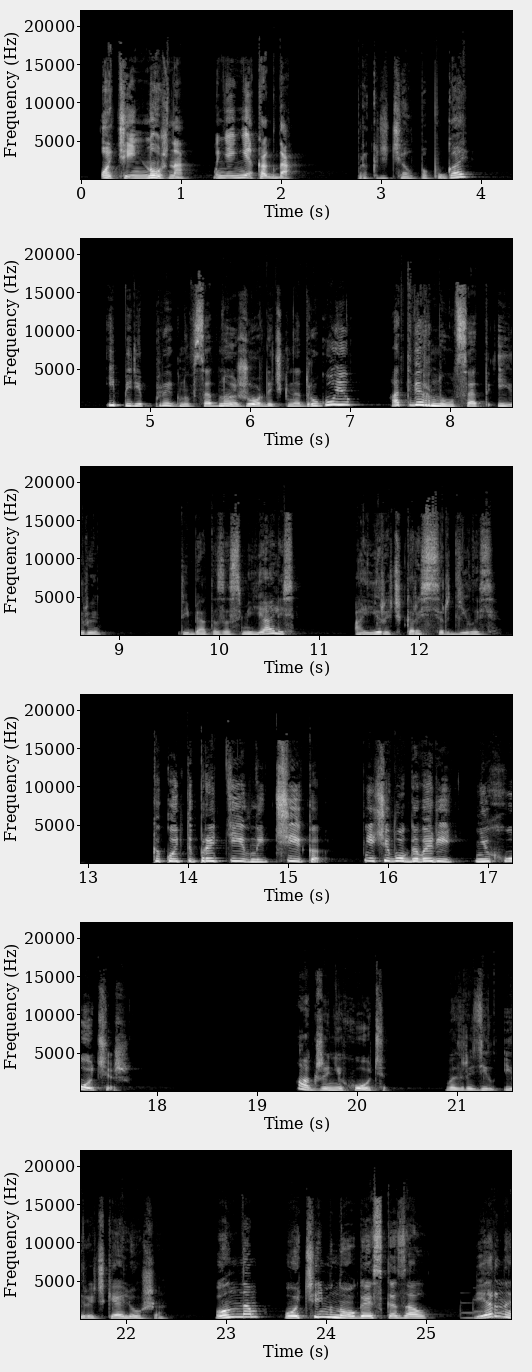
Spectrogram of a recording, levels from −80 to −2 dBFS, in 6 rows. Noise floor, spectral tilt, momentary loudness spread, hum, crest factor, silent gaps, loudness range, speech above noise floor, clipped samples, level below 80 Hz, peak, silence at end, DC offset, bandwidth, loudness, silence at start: -85 dBFS; -4.5 dB/octave; 14 LU; none; 20 dB; 13.45-13.64 s, 18.40-19.38 s; 7 LU; 65 dB; under 0.1%; -62 dBFS; -2 dBFS; 0 s; under 0.1%; 17 kHz; -20 LUFS; 0.2 s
